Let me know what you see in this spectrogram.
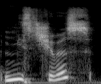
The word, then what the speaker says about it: mischievous: Yeah, so Cambridge Dictionary says mischievous. So the stress is, on the first syllable.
